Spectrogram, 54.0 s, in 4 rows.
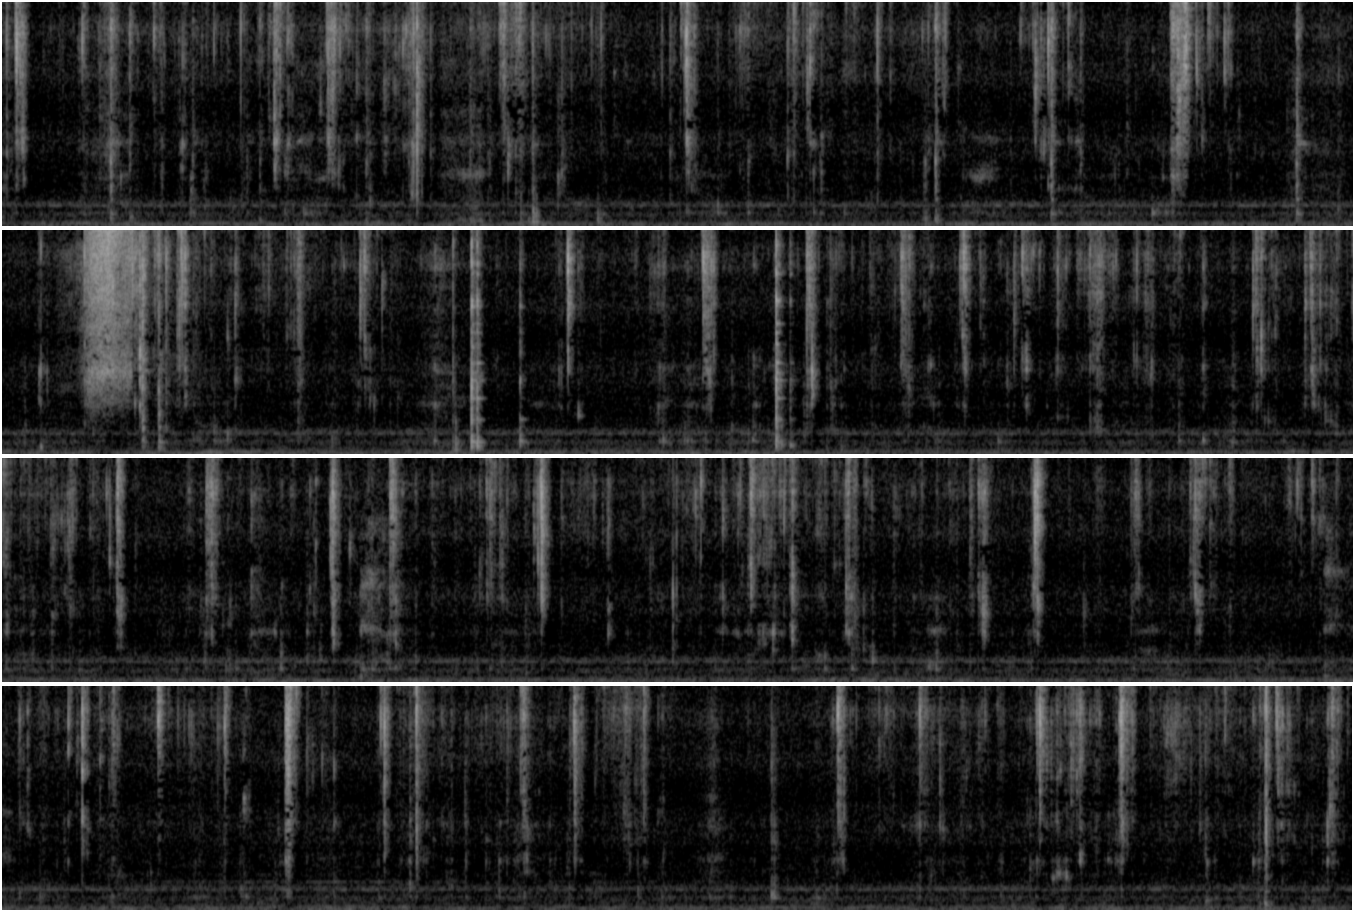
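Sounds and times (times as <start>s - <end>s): wet chewing: 0.0s - 13.1s, 14.8s - 17.9s, 18.8s - 47.3s, 48.1s - 54.0s
brief hiss: 14.3s - 14.9s.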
